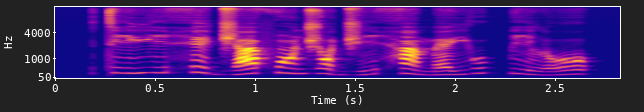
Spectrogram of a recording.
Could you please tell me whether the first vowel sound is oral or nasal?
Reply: oral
